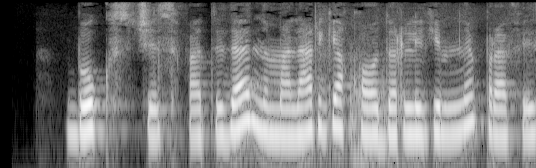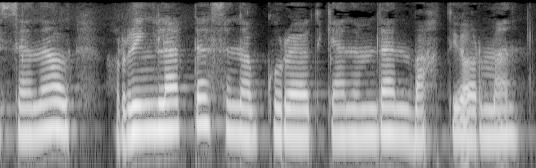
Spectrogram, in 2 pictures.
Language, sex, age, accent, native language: Uzbek, female, 18-24, Andijon, Uzbek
